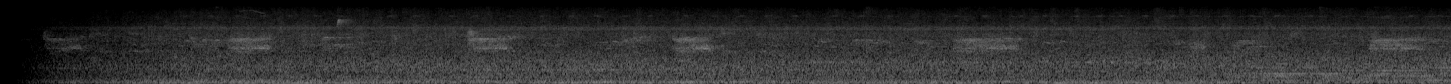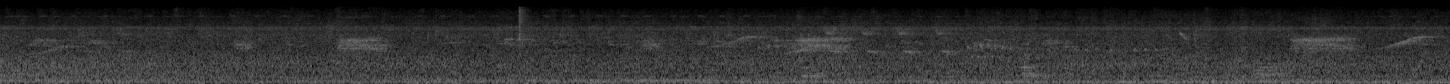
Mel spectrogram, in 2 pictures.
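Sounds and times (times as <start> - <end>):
outdoor background noise: 0.1 - 29.0
raspy bird calls: 2.1 - 3.6, 4.7 - 5.3, 6.7 - 7.4, 9.5 - 10.4, 17.8 - 18.5.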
